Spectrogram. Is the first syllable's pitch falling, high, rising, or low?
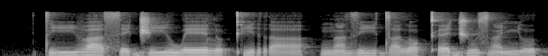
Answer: rising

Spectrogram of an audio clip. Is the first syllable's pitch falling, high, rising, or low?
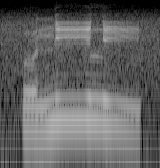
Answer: low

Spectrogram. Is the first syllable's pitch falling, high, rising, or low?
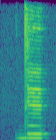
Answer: high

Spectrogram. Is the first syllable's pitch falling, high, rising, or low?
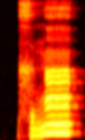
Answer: low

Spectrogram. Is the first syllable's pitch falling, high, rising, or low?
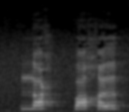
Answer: rising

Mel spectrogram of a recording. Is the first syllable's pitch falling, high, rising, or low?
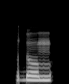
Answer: high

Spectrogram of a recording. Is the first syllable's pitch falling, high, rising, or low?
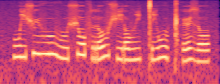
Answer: low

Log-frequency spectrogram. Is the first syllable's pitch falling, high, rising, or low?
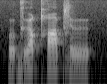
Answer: low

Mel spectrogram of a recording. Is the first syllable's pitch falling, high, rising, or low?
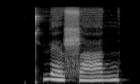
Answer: falling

